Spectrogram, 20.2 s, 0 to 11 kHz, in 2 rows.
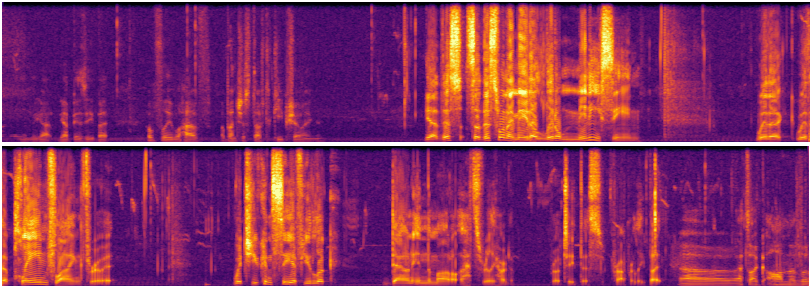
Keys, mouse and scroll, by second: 4.6 click, 8.7 click, 9.9 shift+scroll, 12.4 space, 13.3 shift+space, 13.4 shift+click, 17.6 space, 18.1 click, 18.4 a, 18.9 w, 19.5 space.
